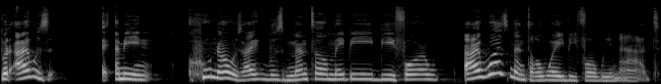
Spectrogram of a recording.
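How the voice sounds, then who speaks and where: A woman with a fairly high pitch speaks in a normal speaking voice with lively intonation. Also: fairly slow pace. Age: 60s. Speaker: person living with Alzheimer's. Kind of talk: casual chat. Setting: at home.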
